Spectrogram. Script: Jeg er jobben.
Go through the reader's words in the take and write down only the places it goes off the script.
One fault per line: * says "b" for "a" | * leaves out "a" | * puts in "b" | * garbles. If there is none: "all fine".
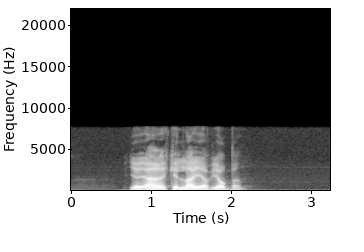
* puts in "ikke lei av"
